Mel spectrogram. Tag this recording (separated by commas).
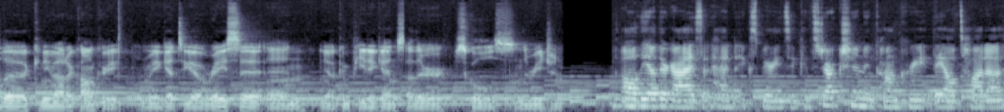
Music, Speech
